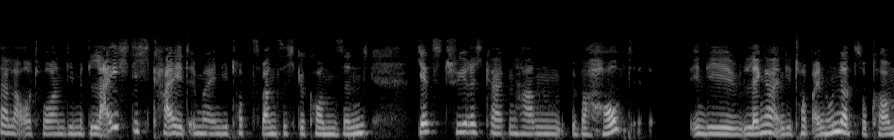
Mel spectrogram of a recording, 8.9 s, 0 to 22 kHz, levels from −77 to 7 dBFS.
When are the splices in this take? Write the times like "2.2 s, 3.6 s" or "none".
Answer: none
